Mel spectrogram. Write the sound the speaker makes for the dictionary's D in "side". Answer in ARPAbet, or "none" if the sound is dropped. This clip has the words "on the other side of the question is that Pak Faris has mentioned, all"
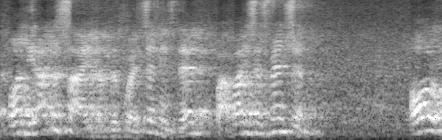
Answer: D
